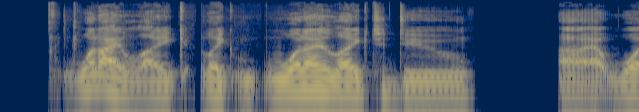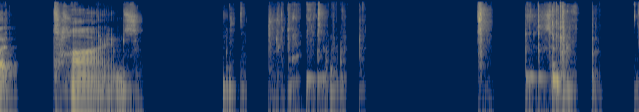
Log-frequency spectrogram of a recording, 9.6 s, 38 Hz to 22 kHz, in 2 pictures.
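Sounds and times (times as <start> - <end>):
speech: 0.5 - 3.6, 4.2 - 5.9
sipping and gulping water: 6.5 - 7.6, 8.4 - 9.5.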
